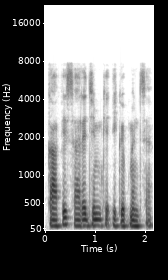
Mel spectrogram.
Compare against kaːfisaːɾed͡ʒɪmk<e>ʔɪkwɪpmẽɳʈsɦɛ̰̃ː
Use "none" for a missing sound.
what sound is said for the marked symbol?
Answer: e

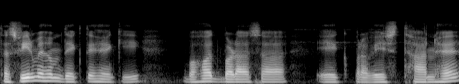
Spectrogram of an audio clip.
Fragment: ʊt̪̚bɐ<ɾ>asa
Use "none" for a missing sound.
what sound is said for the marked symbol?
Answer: ɽ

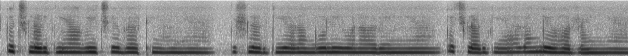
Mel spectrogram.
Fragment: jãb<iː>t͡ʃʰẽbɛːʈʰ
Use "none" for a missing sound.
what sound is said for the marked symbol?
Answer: iː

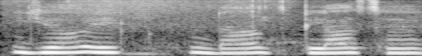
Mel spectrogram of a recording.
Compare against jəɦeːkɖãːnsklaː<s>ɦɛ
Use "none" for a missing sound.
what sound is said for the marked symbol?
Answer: s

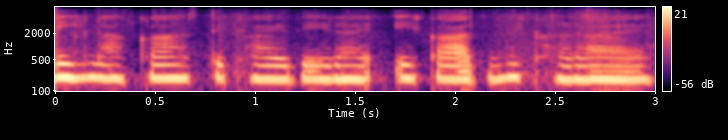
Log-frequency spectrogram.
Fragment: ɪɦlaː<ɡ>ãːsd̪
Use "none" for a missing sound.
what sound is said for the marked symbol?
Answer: k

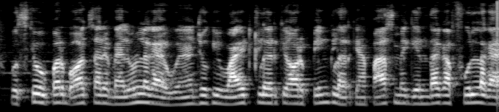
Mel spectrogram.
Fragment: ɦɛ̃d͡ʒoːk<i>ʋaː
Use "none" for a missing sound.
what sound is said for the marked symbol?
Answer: i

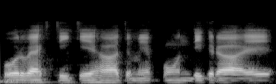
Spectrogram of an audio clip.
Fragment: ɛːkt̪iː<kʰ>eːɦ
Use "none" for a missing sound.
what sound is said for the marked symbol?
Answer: k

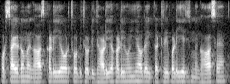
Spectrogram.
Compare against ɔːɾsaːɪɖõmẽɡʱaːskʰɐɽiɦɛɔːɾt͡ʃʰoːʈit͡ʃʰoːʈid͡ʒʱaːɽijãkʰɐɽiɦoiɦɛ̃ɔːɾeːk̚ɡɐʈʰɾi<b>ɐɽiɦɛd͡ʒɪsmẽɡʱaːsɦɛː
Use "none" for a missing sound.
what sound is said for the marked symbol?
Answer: p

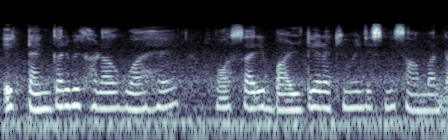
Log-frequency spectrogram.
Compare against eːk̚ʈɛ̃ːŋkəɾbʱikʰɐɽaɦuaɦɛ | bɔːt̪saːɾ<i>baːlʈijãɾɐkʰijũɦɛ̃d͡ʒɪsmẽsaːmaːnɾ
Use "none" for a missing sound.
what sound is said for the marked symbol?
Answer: i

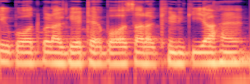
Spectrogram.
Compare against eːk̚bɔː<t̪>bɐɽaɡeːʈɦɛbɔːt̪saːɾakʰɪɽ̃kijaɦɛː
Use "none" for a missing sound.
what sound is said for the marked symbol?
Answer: t̪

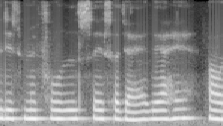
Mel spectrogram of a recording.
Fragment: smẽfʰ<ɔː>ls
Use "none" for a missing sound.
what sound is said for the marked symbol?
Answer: uː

